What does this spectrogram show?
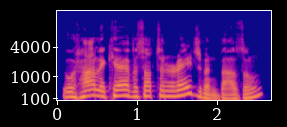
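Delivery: usual speaking voice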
